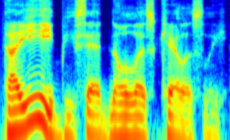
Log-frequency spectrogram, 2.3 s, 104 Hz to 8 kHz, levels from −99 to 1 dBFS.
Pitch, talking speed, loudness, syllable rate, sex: 120 Hz, 155 wpm, -18 LUFS, 4.3 syllables/s, male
